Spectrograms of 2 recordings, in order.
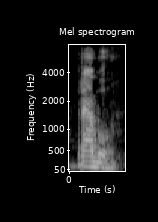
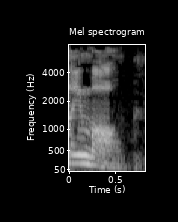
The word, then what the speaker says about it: Rimbaud: It may pronounce in French Rimbaud, whatever.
